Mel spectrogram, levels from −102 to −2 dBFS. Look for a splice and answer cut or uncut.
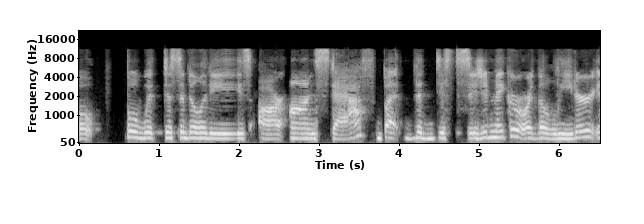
uncut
